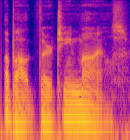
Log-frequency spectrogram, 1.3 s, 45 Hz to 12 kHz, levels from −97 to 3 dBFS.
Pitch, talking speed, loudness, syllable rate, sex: 90 Hz, 140 wpm, -18 LUFS, 5.0 syllables/s, male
